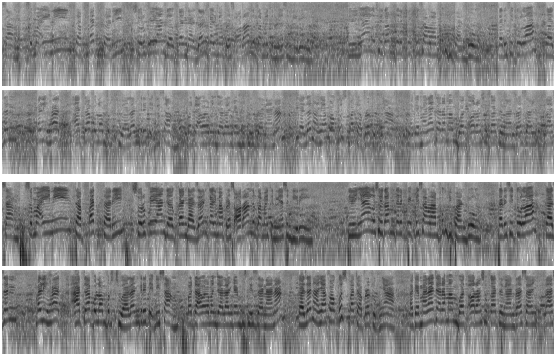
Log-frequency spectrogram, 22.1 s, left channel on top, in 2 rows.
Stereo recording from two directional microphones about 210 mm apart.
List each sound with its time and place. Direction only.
0.7 s a child's voice: 45° right (ahead or behind)
6.9 s a child's voice: 45° right (ahead or behind)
